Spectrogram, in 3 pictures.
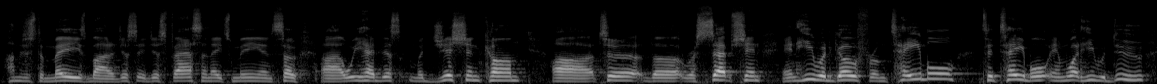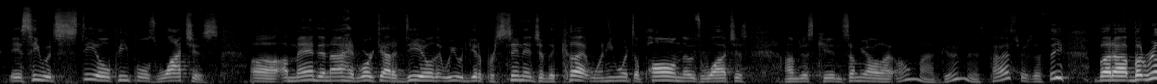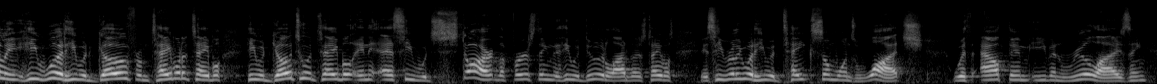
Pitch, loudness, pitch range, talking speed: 190 Hz, -30 LUFS, 160-215 Hz, 225 wpm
